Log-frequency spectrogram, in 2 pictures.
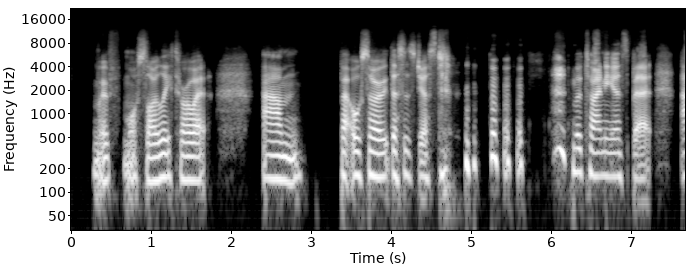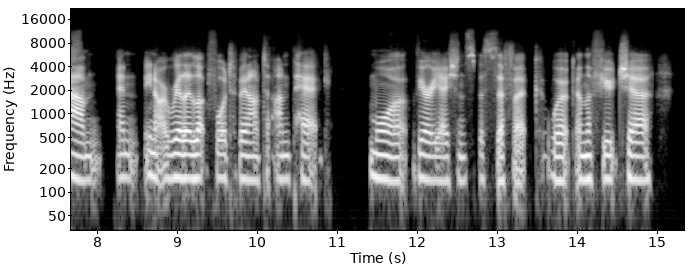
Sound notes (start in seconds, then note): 4.6 laughter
